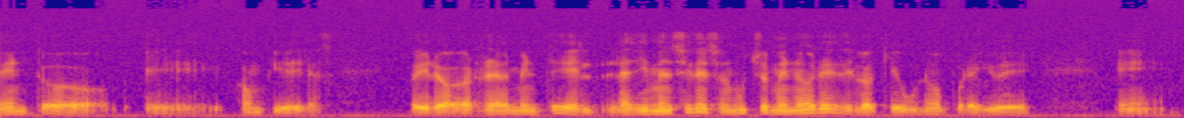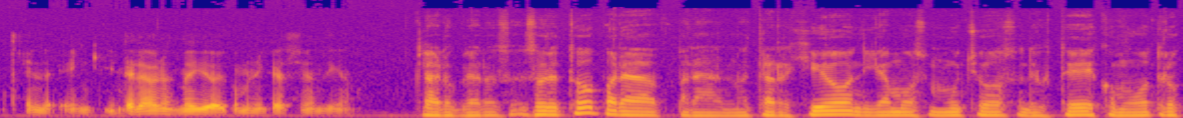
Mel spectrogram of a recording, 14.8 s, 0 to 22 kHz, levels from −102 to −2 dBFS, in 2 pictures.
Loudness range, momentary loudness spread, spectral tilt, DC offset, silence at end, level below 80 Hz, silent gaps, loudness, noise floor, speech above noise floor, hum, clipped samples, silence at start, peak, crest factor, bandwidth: 3 LU; 11 LU; -6 dB/octave; under 0.1%; 0 s; -56 dBFS; none; -24 LUFS; -46 dBFS; 23 dB; none; under 0.1%; 0 s; -6 dBFS; 18 dB; over 20 kHz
